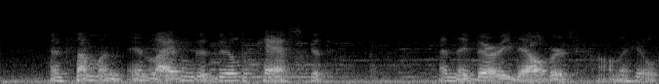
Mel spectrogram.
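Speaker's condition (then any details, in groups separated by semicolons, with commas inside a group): Parkinson's; not very able to do much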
